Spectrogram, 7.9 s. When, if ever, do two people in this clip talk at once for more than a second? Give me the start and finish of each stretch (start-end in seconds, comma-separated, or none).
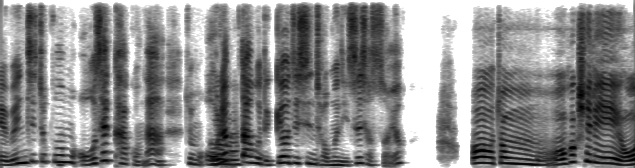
none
